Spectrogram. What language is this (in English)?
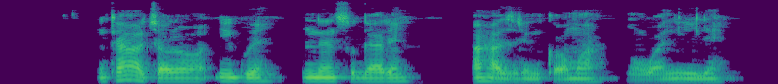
Igbo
